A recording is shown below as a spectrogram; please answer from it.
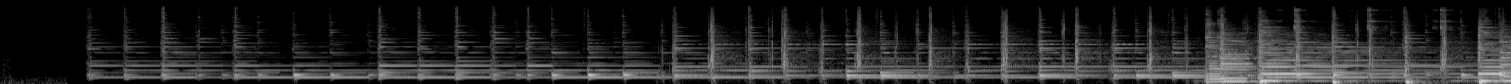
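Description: Background music: a light plucked-string melody that starts about a second in, with deeper bass notes joining near the end and the music getting louder.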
